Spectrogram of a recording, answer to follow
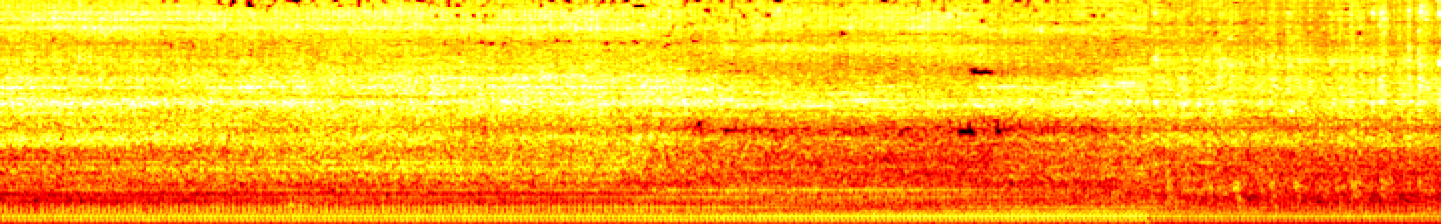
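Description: Riding lawn mower's small engine idling steadily, its tone shifting slightly near the end.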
